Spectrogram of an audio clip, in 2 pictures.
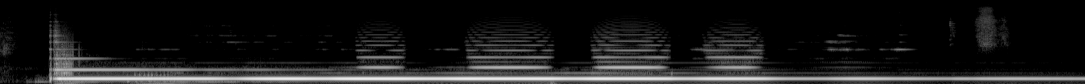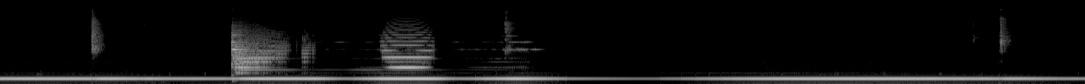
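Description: A singing bowl rings one pure, sustained C note that hums steadily for a long time, slowly wavering, with a few faint taps and rustles nearby.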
